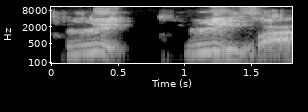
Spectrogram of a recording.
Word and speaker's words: 律: Nah, Pak Antoni, ini lui bacanya. Lui. Ini ada 2 titik. Iya, iya. Atas u ini mulutnya u, tapi keluarnya i. Ini Chongwon hebat ya. Mulutnya u, lu, tapi bacanya harus i. Lu fa. Ini ya, lu fa. Tapi kita orang Indonesia dengarannya kayak i.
